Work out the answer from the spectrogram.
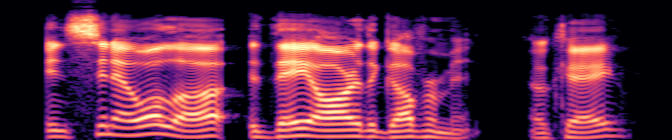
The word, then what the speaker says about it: Sinaloa: Am I saying it of wrong? Sinaloa? Sinaloa. You said Sinahola? No, I didn't. I don't even know how to. Those Sinahola? I don't think I've ever said that. You said it wrong once, and chat can't shut the fuck up.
